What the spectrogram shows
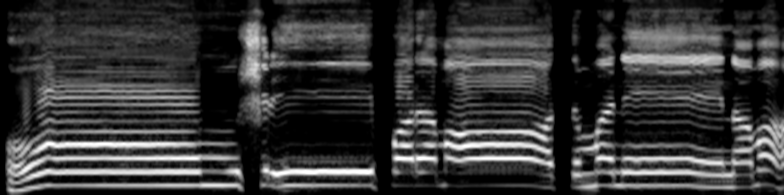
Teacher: পরমাতে টান হবে, পরতে টান হবে না, পরমাত্মনেতে টান হবে, নমঃ এরকম হবে।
